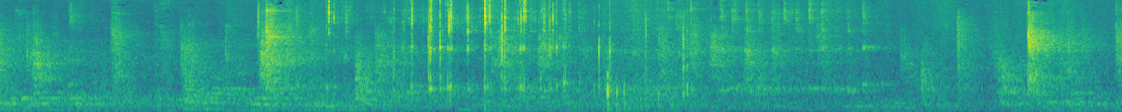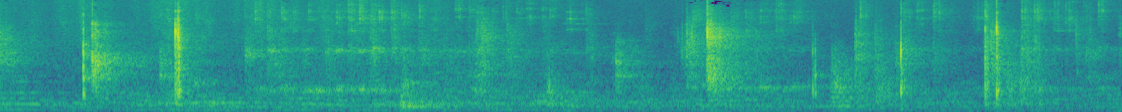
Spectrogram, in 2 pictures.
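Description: Backgammon checkers click against a wooden board as they are moved.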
